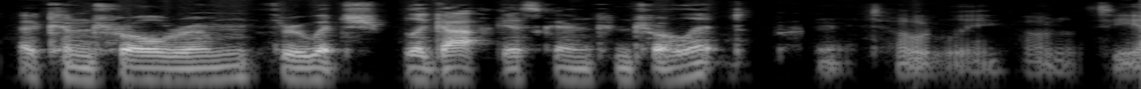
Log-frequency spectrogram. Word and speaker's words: Blagothkus: Blagothkus, is that how you say it? Blagothkus, yes.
